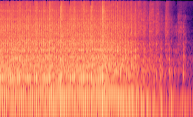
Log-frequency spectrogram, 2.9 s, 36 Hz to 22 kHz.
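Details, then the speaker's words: 1999 Honda CR250R two-stroke idling after a new exhaust gasket and springs were fitted; the front no longer leaks and it sounds quieter and healthy, with a steady crisp crackle. "It didn't leak whatsoever in the front, and the sound was much quieter in front, because I thought that the engine's noise was much greater before when it was leaking."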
